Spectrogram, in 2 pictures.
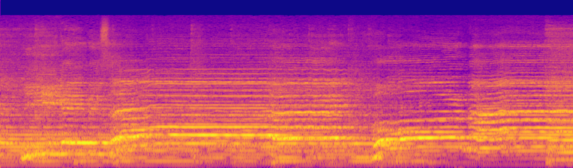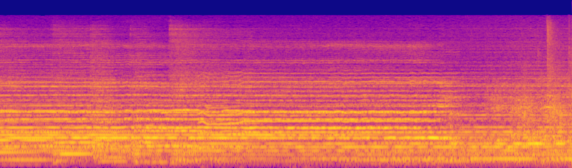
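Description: Mixed vocal group singing a gospel song in close harmony through microphones, with men's and women's voices together. Several sung phrases give way, about halfway through, to long held notes that stop near the end as the song closes.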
